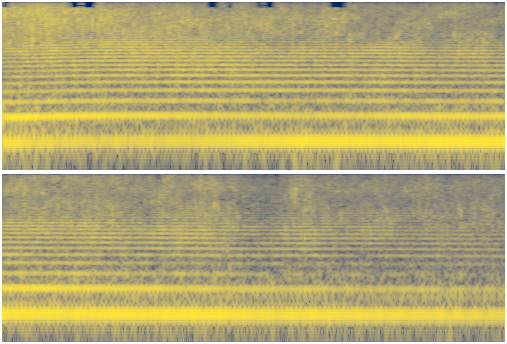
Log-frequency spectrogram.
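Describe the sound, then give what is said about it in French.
A propeller airplane's engine running as the plane taxis: a loud, steady droning hum with a strong buzzing tone that holds constant throughout, alone, with no clear start-up. “Par miracle, le moteur commence à tourner. L'avion démarre et après quelques hésitations bien compréhensibles, accepte de se tourner.”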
